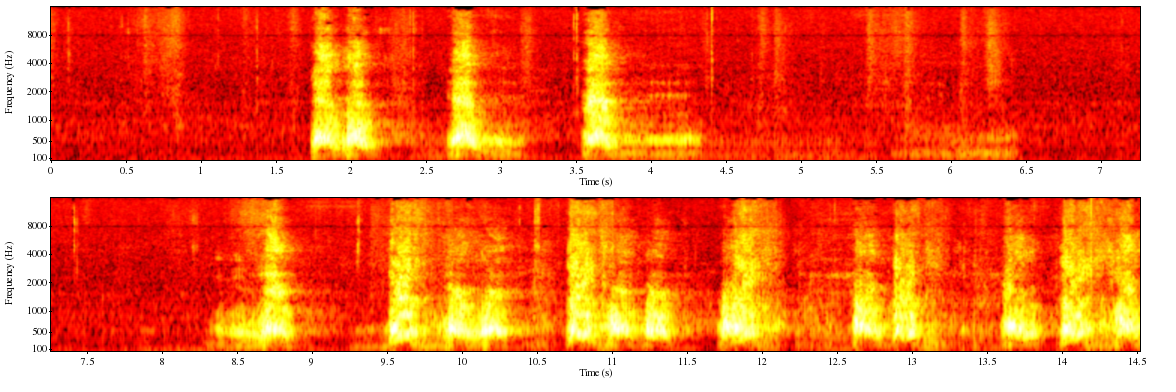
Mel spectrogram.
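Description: Barking from a Hovawart and a young American Staffordshire Terrier squabbling in play over a toy: three sharp barks about two seconds in, then after a pause a quick run of about ten barks in the last six seconds.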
